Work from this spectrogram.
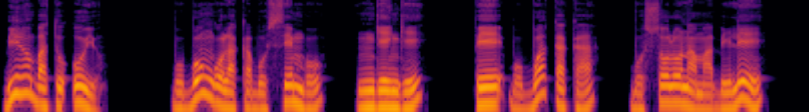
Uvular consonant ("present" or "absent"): absent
